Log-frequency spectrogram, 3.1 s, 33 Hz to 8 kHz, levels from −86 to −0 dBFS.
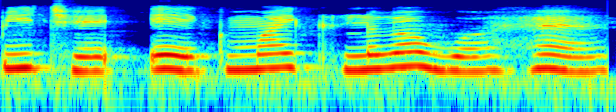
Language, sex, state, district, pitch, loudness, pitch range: Hindi, female, Uttar Pradesh, Saharanpur, 265 Hz, -15 LUFS, 250-285 Hz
